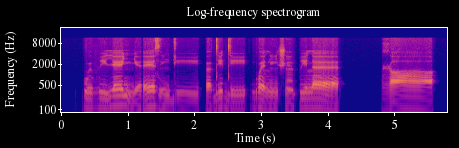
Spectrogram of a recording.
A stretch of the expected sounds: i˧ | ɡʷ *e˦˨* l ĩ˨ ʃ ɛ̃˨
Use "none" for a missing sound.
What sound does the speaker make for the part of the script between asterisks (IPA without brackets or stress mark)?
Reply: e˦˨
